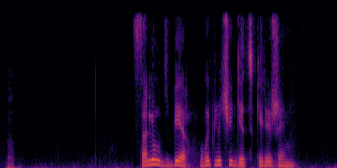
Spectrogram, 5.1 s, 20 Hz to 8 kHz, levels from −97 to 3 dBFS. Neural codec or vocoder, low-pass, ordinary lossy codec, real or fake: codec, 16 kHz, 1 kbps, FreqCodec, larger model; 7.2 kHz; none; fake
